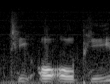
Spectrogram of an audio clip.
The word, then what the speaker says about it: Toop: T-O-O-P, but the young man pronounces it Toop.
